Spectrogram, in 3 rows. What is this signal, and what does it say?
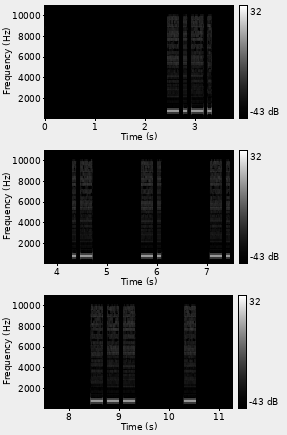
Morse code, heard as a keyed tone, about 15 wpm, spaced as for 7 wpm, 800 Hz. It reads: CANNOT
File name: Quotes Spaced / Quotes Spaced-mp3s / Advice sp @10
